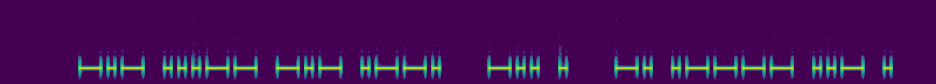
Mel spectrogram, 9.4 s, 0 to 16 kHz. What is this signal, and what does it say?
Morse code, heard as a keyed tone, about 17 wpm, 700 Hz. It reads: K3KP DE N1UE
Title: USA Callsign DE Callsign - 4 Characters - 17wpm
